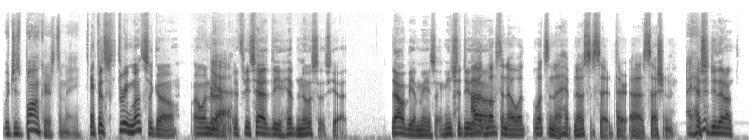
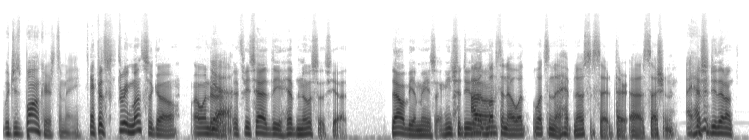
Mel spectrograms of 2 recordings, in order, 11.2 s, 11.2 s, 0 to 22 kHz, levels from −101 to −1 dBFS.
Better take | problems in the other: first | muffled; very; fading above 4 kHz

